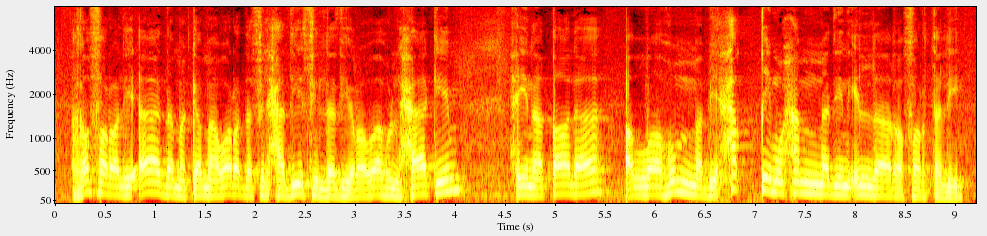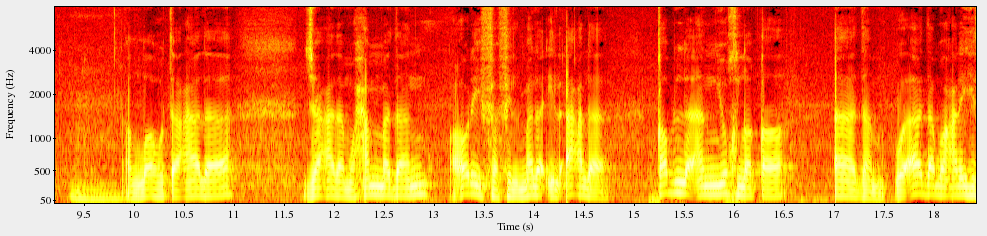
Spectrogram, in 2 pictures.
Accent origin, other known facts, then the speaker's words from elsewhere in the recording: Lebanon; واحد كان يقال له عندنا في لبنان من الزعران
